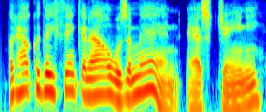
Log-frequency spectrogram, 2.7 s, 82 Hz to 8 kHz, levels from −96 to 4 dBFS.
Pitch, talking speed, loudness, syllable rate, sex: 150 Hz, 270 wpm, -16 LUFS, 5.7 syllables/s, male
